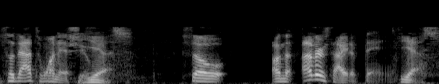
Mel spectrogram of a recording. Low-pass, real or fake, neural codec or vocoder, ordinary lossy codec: 7.2 kHz; fake; codec, 16 kHz in and 24 kHz out, 2.2 kbps, FireRedTTS-2 codec; MP3, 24 kbps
